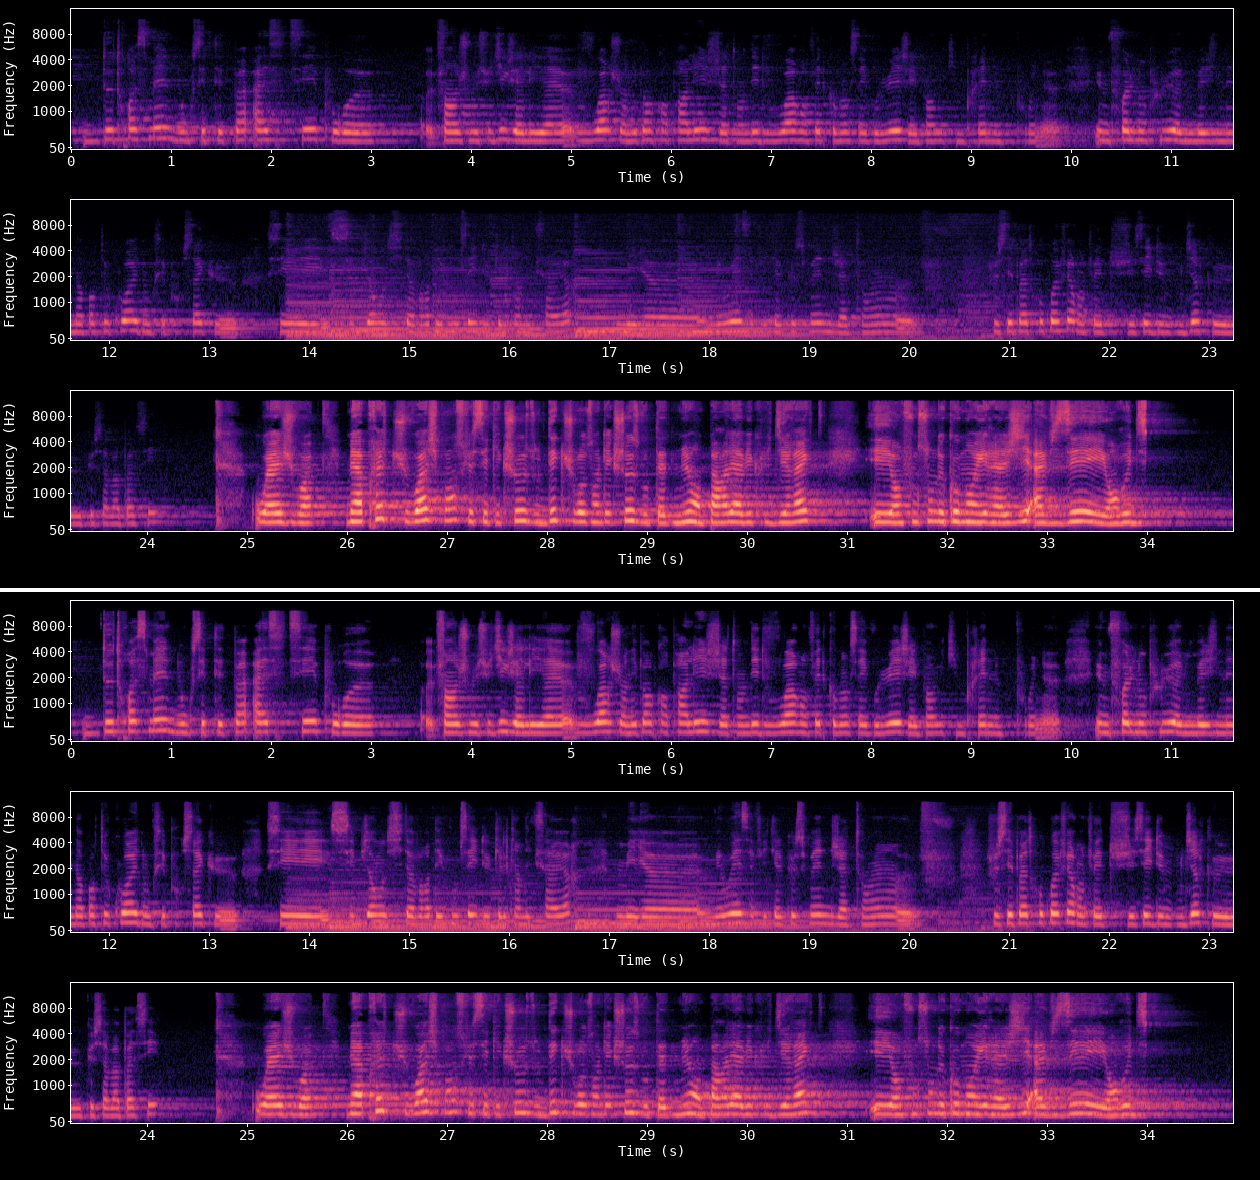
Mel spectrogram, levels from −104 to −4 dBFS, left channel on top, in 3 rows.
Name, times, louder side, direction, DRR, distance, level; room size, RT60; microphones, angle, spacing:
voice 1, 0.0-3.0 3.5-9.9 10.2-13.3 13.6-16.7 17.1-20.3 20.8-24.2, right 6 dB, 80° right, 18 dB, 0.5 m, -37 dB
sound 1, 13.8-18.3 19.2-19.3 19.5-19.6 19.9-20.0 20.2-20.8, equal, 60° left, 5.7 m, -44 dB
voice 2, 24.7-25.7 26.0-31.0 31.2-34.0, left 4 dB, 40° left, 11 dB, 0.6 m, -29 dB
23.0 x 18.0 x 8.8 m, 2.6 s
head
